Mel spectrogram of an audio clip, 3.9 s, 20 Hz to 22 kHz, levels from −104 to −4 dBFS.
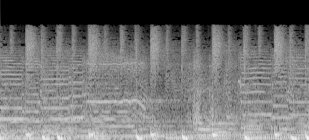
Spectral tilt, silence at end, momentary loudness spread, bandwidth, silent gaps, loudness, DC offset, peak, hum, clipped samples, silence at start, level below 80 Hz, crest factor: -5 dB/octave; 0 s; 3 LU; 11 kHz; none; -20 LUFS; under 0.1%; -2 dBFS; none; under 0.1%; 0 s; -24 dBFS; 16 dB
